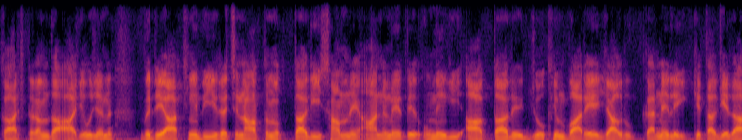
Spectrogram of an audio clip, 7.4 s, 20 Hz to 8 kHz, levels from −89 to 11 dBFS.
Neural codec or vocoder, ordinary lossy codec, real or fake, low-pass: codec, 16 kHz, 2 kbps, FunCodec, trained on Chinese and English, 25 frames a second; none; fake; none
